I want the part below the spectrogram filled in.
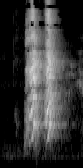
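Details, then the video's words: Blue-and-gold macaw at a rescue sanctuary, adjusting to a new flock, uttering a brief two-part raspy vocalization, two broad harsh syllables close together in a quiet room. "Inky The Blue & Gold Macaw is adapting to his new flock. Lots of parrot talking."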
